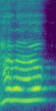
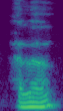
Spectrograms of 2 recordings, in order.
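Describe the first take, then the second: First: The voice is clear and smooth. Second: The voice is rough and raspy. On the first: This is how she used to sound. "She used to be like" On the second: This is how she sounds now. "but she"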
